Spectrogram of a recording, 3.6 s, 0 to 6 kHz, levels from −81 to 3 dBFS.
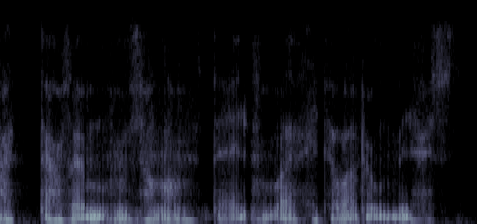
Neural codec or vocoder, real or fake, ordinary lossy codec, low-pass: autoencoder, 44.1 kHz, a latent of 192 numbers a frame, MeloTTS; fake; Opus, 16 kbps; 5.4 kHz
